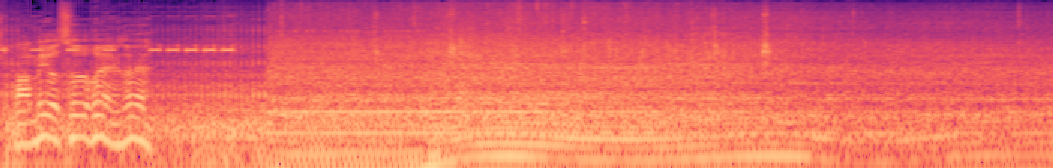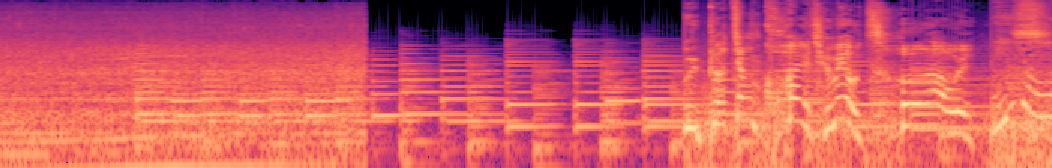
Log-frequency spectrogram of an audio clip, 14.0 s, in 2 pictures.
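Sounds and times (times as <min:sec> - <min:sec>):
road noise: 0:00.0 - 0:09.5
car engine accelerating: 0:01.3 - 0:09.5
soft piano music: 0:07.6 - 0:14.0.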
